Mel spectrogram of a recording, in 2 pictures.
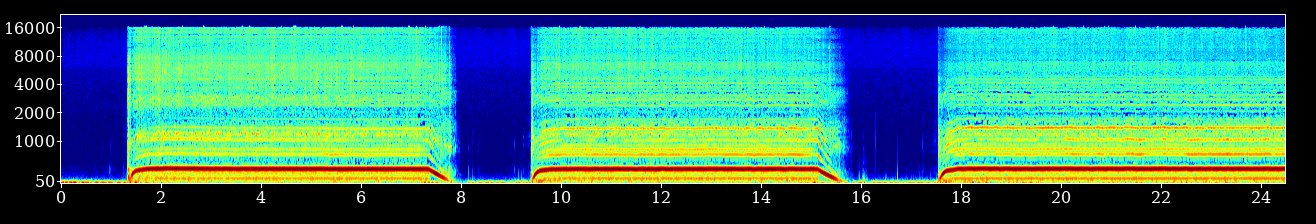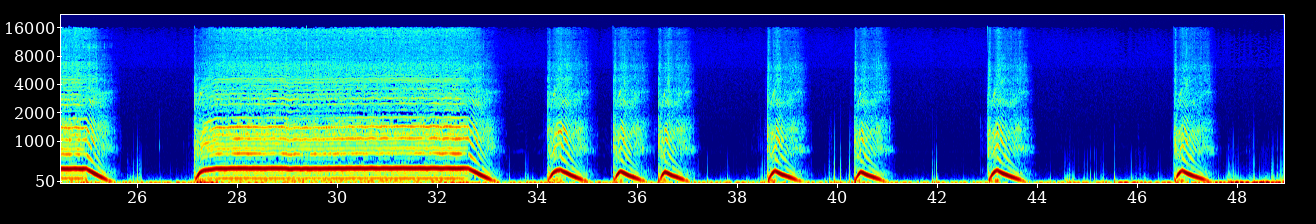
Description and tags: Contact mic attached to coffee grinder. Recorded into H4N.
machine, whirring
